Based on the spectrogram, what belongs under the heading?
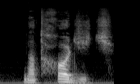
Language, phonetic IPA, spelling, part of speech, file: Polish, [natˈxɔd͡ʑit͡ɕ], nadchodzić, verb, Pl-nadchodzić.ogg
